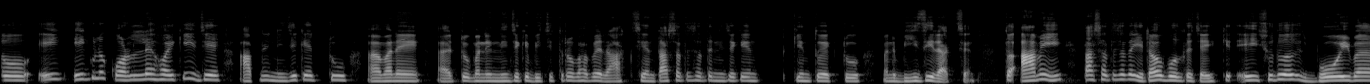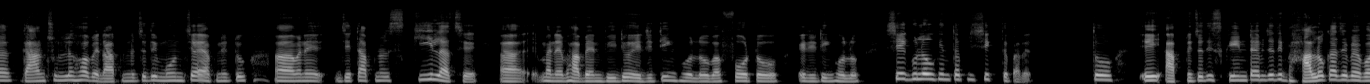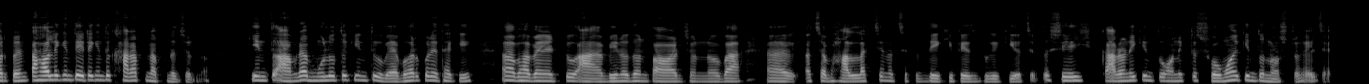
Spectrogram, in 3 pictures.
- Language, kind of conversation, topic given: Bengali, podcast, স্ক্রিন টাইম কমাতে আপনি কী করেন?
- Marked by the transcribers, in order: "একটু" said as "এট্টু"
